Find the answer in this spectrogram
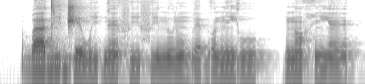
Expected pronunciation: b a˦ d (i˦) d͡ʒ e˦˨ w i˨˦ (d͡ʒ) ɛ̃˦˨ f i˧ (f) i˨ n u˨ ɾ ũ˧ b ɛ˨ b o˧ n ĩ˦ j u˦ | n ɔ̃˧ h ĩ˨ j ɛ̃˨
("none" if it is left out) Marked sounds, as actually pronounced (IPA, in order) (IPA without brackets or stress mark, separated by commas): i˦, ɡ, f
